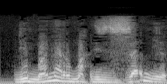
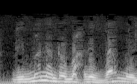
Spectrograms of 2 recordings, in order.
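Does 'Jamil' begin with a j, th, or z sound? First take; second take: z; th. First: Jamil begins with a z sound. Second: Jamil begins with a th sound. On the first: "dia rubah pakai huruf Zai" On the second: "Dia pakai huruf yang kayak da tempat ada titiknya"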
